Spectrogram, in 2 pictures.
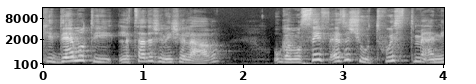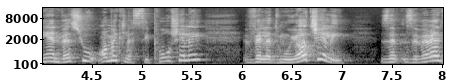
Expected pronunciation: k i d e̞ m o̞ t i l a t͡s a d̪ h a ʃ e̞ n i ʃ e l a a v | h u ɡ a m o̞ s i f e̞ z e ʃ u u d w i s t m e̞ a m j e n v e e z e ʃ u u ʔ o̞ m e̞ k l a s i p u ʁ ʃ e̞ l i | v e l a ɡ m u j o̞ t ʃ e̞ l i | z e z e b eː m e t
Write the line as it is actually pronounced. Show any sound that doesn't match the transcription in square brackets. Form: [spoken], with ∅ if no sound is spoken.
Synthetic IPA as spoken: k i d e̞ m o̞ t i l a t͡s a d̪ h a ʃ e̞ n i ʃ e l a a [ʁ] | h u ɡ a m o̞ s i f e̞ z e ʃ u u [t] w i s t m e̞ a [n] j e n v e e z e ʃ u u ʔ o̞ m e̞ k l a s i p u ʁ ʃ e̞ l i | v e l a [d] m u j o̞ t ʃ e̞ l i | z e z e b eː m e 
